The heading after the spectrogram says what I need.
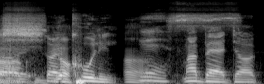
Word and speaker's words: Khuli: He always says Khuli, and it's a KH. Sorry, Khuli.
